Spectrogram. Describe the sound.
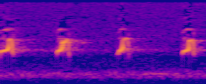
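A small owl calls four times, each call a short, clear whistled note sweeping upward, evenly spaced and fairly loud, with no other sounds around it.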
